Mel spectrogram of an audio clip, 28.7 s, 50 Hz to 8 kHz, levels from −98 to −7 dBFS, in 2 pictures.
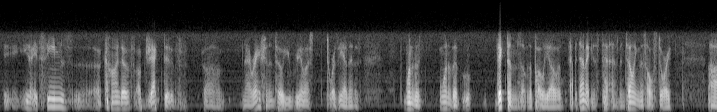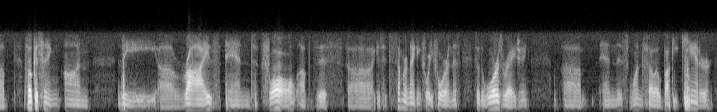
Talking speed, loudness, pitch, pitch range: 135 wpm, -28 LUFS, 90 Hz, 85-105 Hz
